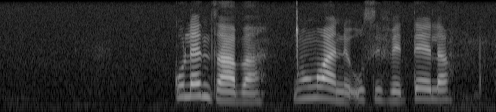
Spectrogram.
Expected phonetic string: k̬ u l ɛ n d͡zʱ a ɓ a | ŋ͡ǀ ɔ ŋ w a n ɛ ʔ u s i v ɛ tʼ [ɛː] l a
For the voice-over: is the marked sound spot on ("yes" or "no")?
yes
